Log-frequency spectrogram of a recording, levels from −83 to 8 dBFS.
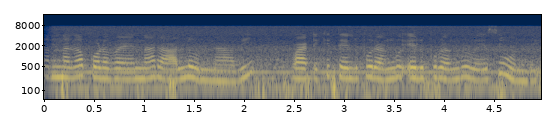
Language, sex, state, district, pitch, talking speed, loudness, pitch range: Telugu, female, Telangana, Mahabubabad, 230 Hz, 130 wpm, -16 LUFS, 200-240 Hz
